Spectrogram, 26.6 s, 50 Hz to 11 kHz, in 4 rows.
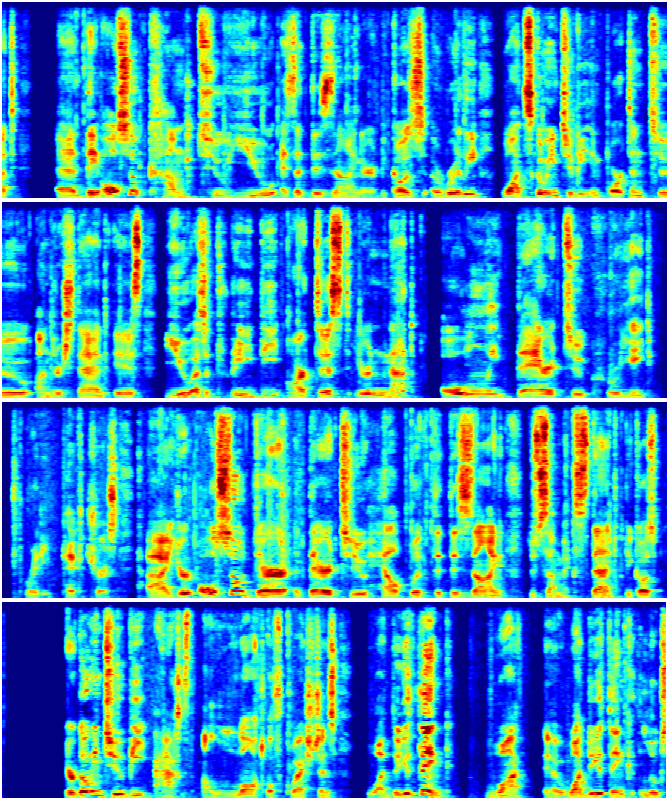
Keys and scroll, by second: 16.6 2.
